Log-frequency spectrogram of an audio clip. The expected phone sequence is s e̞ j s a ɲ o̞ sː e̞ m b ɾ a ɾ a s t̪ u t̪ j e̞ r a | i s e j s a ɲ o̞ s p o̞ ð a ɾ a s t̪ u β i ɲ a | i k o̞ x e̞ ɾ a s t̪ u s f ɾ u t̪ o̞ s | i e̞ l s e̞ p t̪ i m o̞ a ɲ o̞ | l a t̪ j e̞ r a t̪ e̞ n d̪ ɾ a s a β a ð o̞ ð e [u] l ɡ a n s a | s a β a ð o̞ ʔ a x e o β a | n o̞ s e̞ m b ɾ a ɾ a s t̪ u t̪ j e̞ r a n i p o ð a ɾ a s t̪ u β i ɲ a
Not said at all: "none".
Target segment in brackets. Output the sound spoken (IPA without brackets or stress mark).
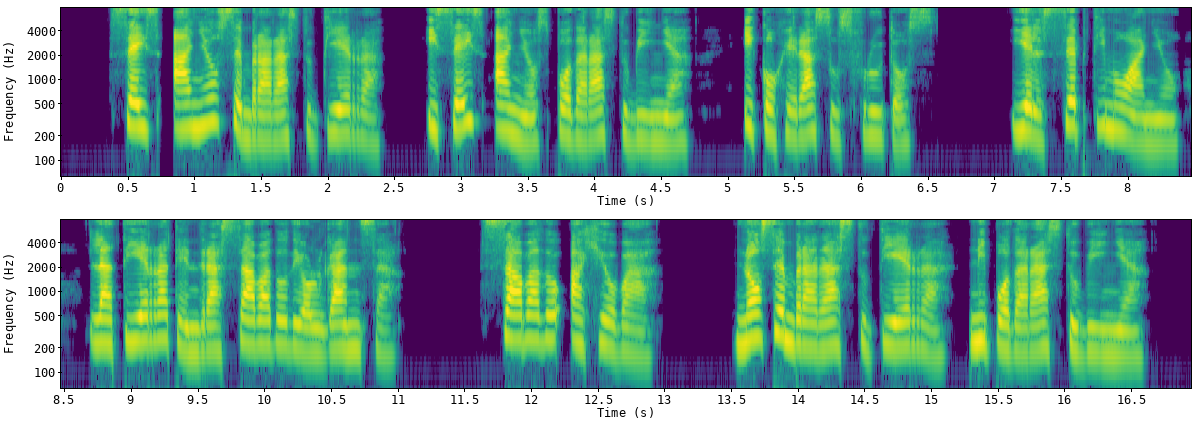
o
